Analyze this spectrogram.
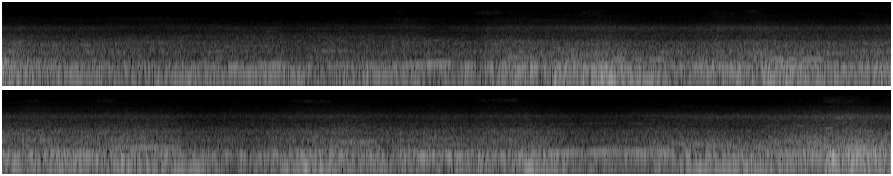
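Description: A woman talks nearby inside the car.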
